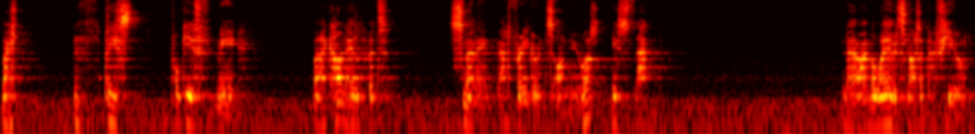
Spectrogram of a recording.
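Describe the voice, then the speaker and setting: Over music and in long, echoing reverb comes a courtly, menacing plague doctor. The voice is low, with formal, haughty, deliberate phrasing broken by pauses, as intimate ASMR roleplay. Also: male voice, huge pitch swings, a bit bright, heavily acted. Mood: taken aback.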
